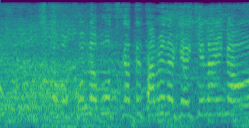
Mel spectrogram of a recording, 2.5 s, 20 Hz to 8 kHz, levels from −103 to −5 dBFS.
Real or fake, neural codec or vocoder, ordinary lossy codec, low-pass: fake; vocoder, 24 kHz, 100 mel bands, Vocos; none; 7.2 kHz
